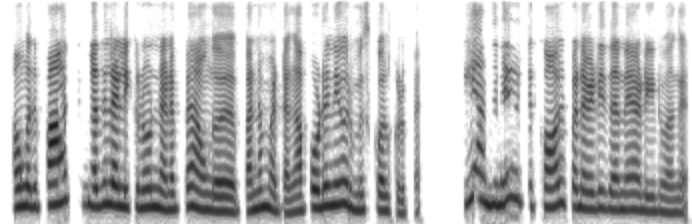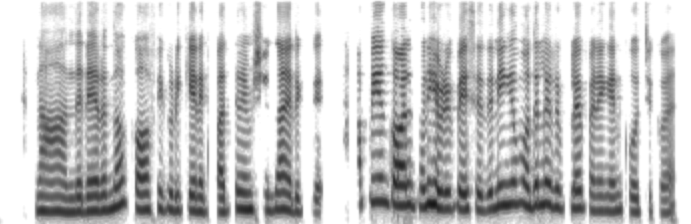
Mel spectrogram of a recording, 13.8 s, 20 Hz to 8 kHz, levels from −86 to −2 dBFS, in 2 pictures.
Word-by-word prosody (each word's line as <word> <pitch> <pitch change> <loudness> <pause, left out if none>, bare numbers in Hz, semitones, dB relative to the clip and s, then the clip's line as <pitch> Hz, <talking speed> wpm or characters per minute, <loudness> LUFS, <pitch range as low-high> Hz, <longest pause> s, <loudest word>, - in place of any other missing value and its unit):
அவங்க 255 +2 +3
அத 255 - -1
பாத்து 295 +4 +5
பதில் 280 +2 +4
அளிக்கணும்னு 245 -1 +2
நினைப்பேன். 230 +4 0
அவங்க 215 -2 0 0.3
பண்ண 220 +5 +1
மாட்டாங்க. 190 -3 -2
அப்போ 240 +4 -2
உடனே 270 +2 +3
ஒரு 245 - 0
மிஸ்கால் 205 -2 -4
குடுப்பேன். 165 0 -10 0.5
"ஏன் 365 -1 +1
அந்த 280 -1 +1
நேரத்துக்கு 305 -8 -5
கால் 270 +4 +2
பண்ண 245 -1 0
வேண்டியது 225 0 -1
தான" 215 0 -1
அப்டின்னுவாங்க. 190 -3 -4 0.5
நான் 195 0 -1
அந்த 185 +1 -2
நேரம் 205 +4 +1
தான் 295 +2 -1
"காஃபி 215 +2 -1
குடிக்க 210 -1 -5
எனக்கு 185 -1 -4
10 185 +5 -3
நிமிஷம் 215 -1 -3
தான் 220 -1 +3
இருக்கு. 185 - -7 0.4
அப்பயும் 320 +1 0
கால் 270 -1 +4
பண்ணி 285 +4 +4
எப்டி 225 0 +1
பேசுறது? 215 -1 -1
நீங்க 285 +1 +1
முதல்ல 275 +2 +1
ரிப்ளை 235 0 -2
பண்ணுங்கன்னு" 200 +1 -4
கோச்சுக்குவேன். 180 -1 -9
225 Hz, 185 wpm, -19 LUFS, 200-265 Hz, 0.5 s, பாத்து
